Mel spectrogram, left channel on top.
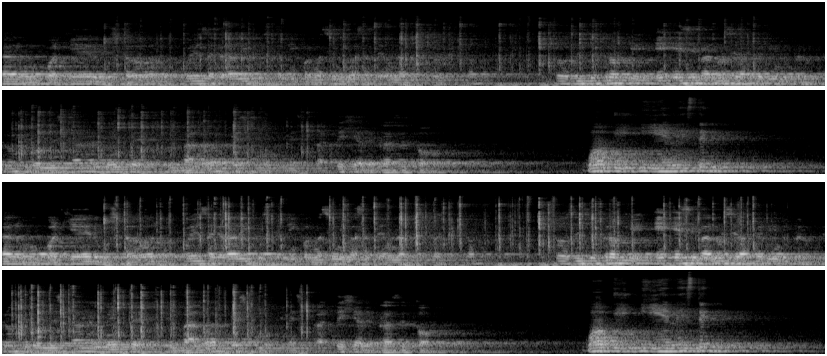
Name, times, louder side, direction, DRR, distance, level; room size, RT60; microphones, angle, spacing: voice 1, 0.0-4.8 5.4-12.6, right 2 dB, 85° right, -1 dB, 1.8 m, -25 dB
sound 1, 1.0-11.3, right 6 dB, 50° right, 0.4 m, -34 dB
voice 2, 14.0-15.3, right 1 dB, 25° right, -6 dB, 1.8 m, -24 dB
21.5 x 8.5 x 4.1 m, 2.9 s
head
